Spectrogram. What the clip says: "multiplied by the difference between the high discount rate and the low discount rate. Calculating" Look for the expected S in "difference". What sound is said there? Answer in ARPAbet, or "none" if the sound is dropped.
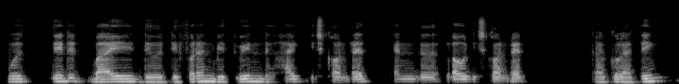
none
